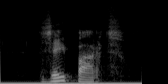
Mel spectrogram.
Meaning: 1. seahorse (more often used in its diminutive form - zeepaardje), fish of the genus Hippocampus 2. hippocamp 3. hippopotamus
- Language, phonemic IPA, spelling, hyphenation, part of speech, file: Dutch, /ˈzeː.paːrt/, zeepaard, zee‧paard, noun, Nl-zeepaard.ogg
